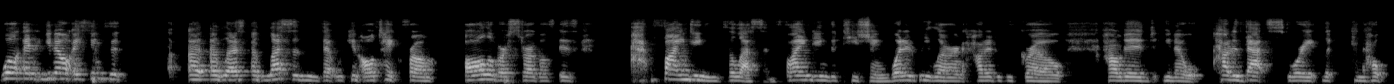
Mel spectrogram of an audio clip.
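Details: Adult speaker; typical speech.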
